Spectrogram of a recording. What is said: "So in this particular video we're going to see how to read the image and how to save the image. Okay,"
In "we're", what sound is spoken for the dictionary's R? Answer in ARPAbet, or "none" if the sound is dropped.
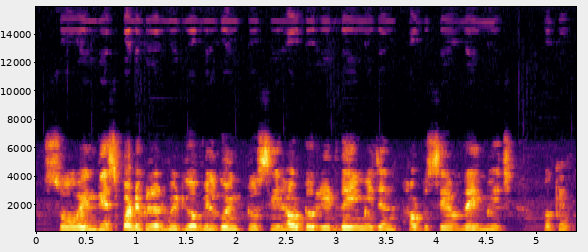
L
